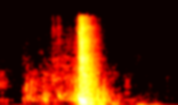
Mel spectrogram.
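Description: A man's foot stamps on a wooden floor.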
